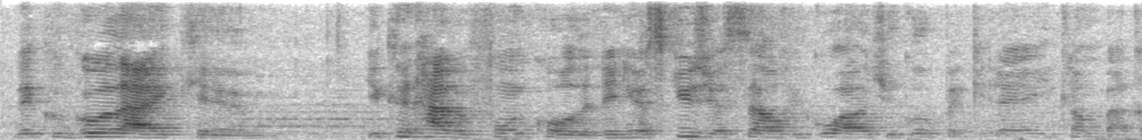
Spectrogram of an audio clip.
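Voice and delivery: normal talking voice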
